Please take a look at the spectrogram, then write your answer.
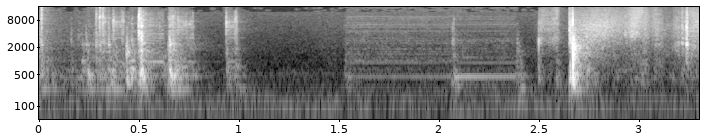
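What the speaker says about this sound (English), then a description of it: "you can speed up your stitches on your machine" Sewing machine stitching paper-pieced quilt pieces for a flying geese table runner, a short, faint run of steady mechanical whirring between a few soft clicks and taps.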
